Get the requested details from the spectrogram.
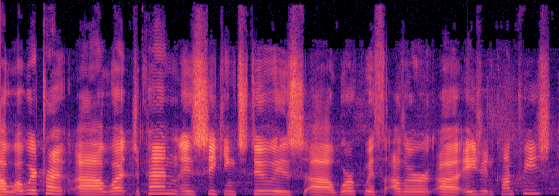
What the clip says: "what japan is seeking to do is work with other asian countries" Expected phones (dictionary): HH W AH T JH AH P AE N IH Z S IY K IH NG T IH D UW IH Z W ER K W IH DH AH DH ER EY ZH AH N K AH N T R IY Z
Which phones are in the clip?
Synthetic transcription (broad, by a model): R W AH T JH AH P AE N IH Z S IY K IH NG T IH D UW IH Z W ER K W IH DH AH DH ER EY ZH AH N K AH N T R IY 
